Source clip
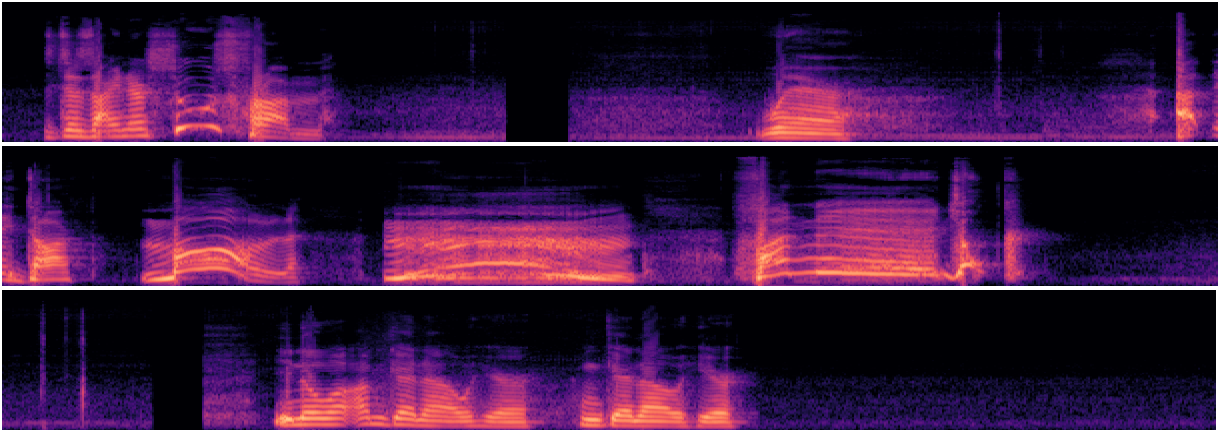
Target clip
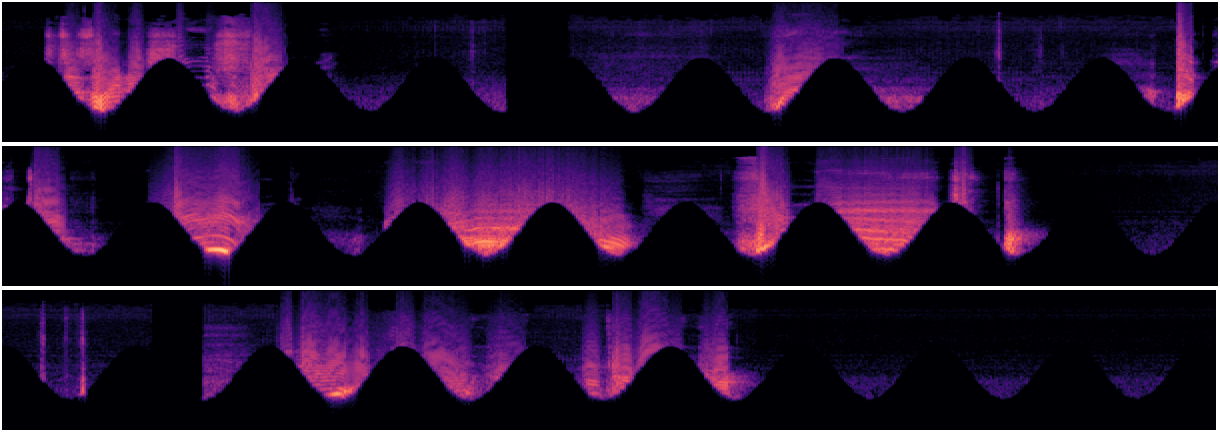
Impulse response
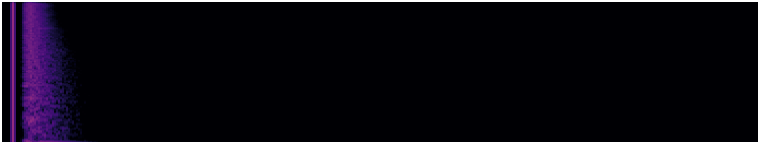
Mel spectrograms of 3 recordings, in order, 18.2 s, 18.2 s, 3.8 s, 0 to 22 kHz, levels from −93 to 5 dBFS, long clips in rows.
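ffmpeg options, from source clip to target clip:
-filter_complex "[0:a]asplit=2[a][b];[b]aeval=exprs='0.1*(abs(mod(val(0)/0.1+3,4)-2)-1)':c=same,volume=-9.5dB[c];[a][c]amix=inputs=2:normalize=0,afftfilt=real='re*gte(b*sr/1024,940*pow(4300/940,0.5+0.5*sin(2*PI*1.5*pts/sr)))':imag='im*gte(b*sr/1024,940*pow(4300/940,0.5+0.5*sin(2*PI*1.5*pts/sr)))':win_size=1024:overlap=0.75,volume=7dB"

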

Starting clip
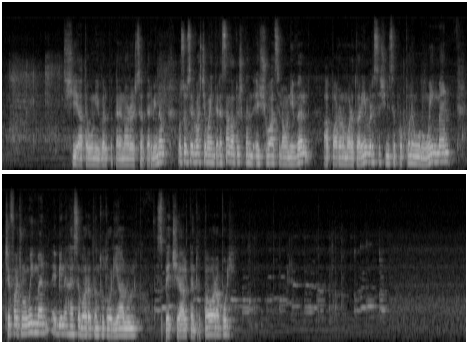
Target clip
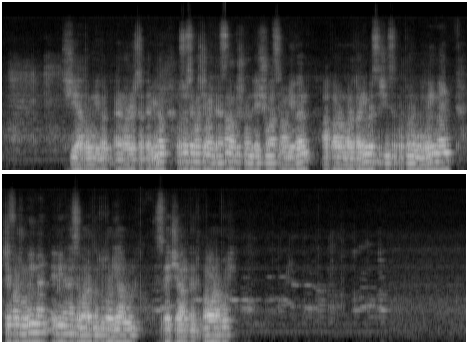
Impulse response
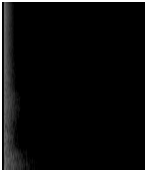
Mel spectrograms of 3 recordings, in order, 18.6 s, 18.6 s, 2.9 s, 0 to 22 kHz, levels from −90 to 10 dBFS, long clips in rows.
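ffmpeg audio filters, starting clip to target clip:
-af "afftfilt=real='re':imag='-im':win_size=4096:overlap=0.75,aeval=exprs='0.133*(cos(1*acos(clip(val(0)/0.133,-1,1)))-cos(1*PI/2))+0.00531*(cos(8*acos(clip(val(0)/0.133,-1,1)))-cos(8*PI/2))':c=same,volume=7.5dB"

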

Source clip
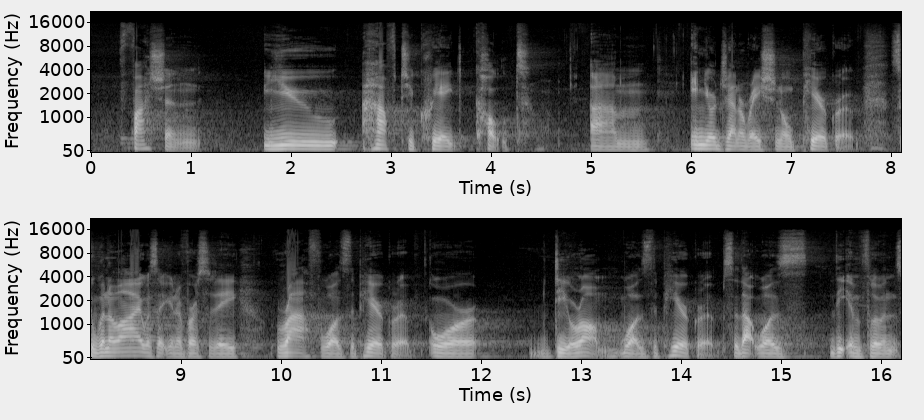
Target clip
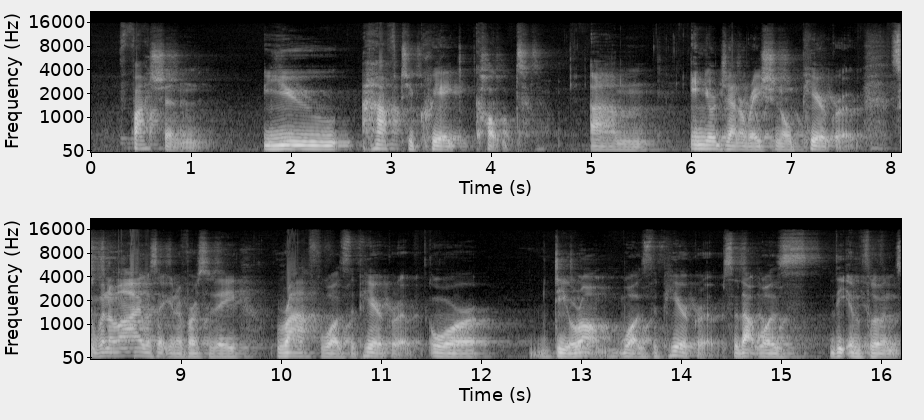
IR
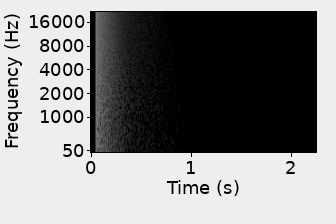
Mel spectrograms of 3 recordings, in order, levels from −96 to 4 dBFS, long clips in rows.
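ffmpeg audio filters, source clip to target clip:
-filter_complex "[0:a]asettb=1/sr,asplit=3[a][b][c];[a]atrim=end=7.954[d];[b]atrim=start=7.95:end=8.53,asetpts=PTS-STARTPTS,afade=t=in:d=0.004:c=qsin,afade=t=out:st=0.576:d=0.004:c=qsin,tiltshelf=f=970:g=-8[e];[c]atrim=start=8.526[f];[d][e]acrossfade=d=0.004:c1=hsin:c2=qsin[g];[g][f]acrossfade=d=0.004:c1=qsin:c2=hsin,aecho=1:1:146:0.188,asplit=2[h][i];[1:a]atrim=start_sample=2205[j];[i][j]afir=irnorm=-1:irlink=0,volume=-9dB[k];[h][k]amix=inputs=2:normalize=0,volume=1.5dB"

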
